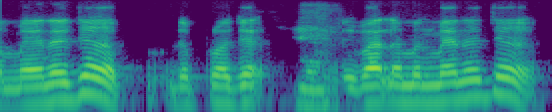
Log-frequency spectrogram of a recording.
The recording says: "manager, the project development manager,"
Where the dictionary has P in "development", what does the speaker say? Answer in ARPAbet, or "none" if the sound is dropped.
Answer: none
